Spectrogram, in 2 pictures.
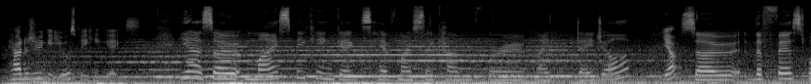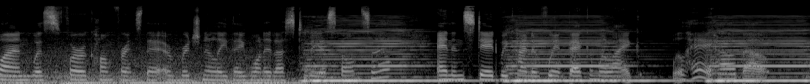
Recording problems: alarms or sirens; very loud; throughout; 3 dB above the speech

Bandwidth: 16 kHz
